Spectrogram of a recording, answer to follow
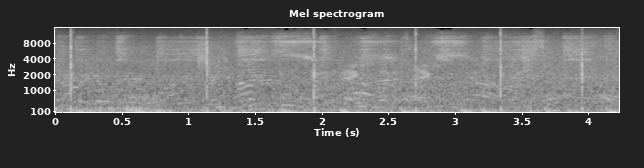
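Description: A volleyball being struck by hands and forearms in a rally: several sharp slaps, roughly one a second, over a steady low outdoor rumble.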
